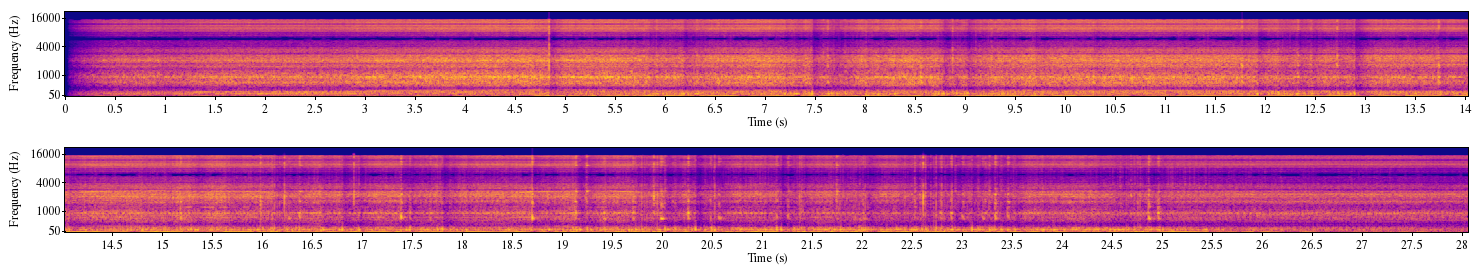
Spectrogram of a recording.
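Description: Four-wheel-drive vehicle engine pulling under load through soft sand and up a dune, its revs rising and falling a couple of times, over a steady rushing noise.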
